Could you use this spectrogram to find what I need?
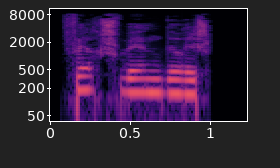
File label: "verschwenderisch", German; adjectives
